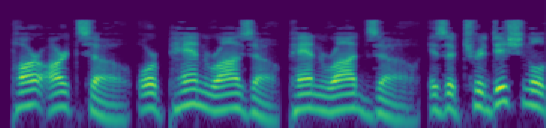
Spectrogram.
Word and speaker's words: Parrozzo: Parrozzo, Italian pronunciation, Parrozzo or Panrazzo, is a traditional cake from the region of Abruzzo, in Italy.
